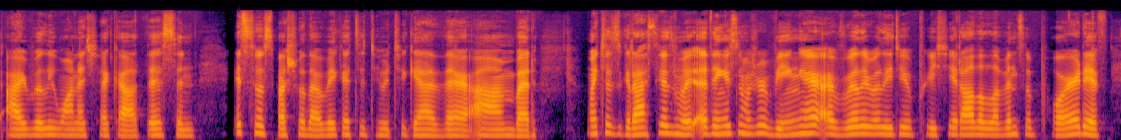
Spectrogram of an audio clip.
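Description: A young Spanish-speaking woman from the United States, born to Mexican parents, reacts to music as a streamer in a bubbly, casual way, moving between English and Spanish. Her voice is lowish and smooth, and the recording is dry. She speaks into a studio mic on a boom arm with headphones on in her home streaming room.

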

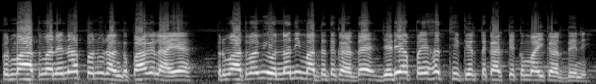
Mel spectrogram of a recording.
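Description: A woman's voice: a little high, fast talker, lightly acted. A performer playing a kind farm wife who comforts her sister-in-law. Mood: agreeable. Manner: warm-hearted, comforting.

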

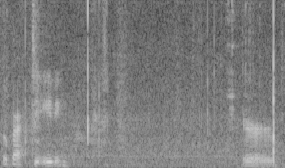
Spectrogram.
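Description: A woman's voice: slow, heavy background noise. A young woman chatting to her pet parrots in sing-song baby talk, some lines half whispered, in a home video. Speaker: parrot owner filming her birds. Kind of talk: casual chat with pet birds. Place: home room with birds. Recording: home video with bird chirps behind.

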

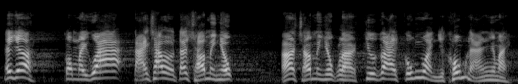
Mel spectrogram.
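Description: A man's voice: very high-pitched, animated, sharp tone, heavily acted. A man playing a meddling neighbor in a stage comedy sketch, brash and teasing. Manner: brash, teasing, rapid scolding. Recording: stage hall with long reverb.

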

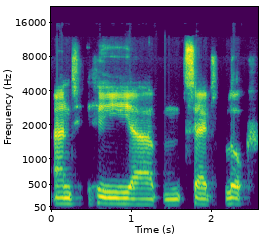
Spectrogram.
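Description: Speaking through a laptop webcam from indoors at home in Greece, this English guest musician in middle age keeps his fairly low voice level, drawing out his words with little pitch movement. The casual interview chat finds him reflective and rambling, often restarting and using fillers.

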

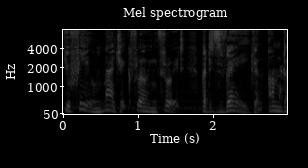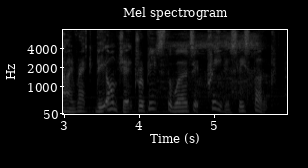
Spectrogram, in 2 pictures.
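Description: A man narrating a fantasy game as a grave, mysterious storyteller, measured and expressive. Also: mid-range voice, a little hiss or hum, natural voice.

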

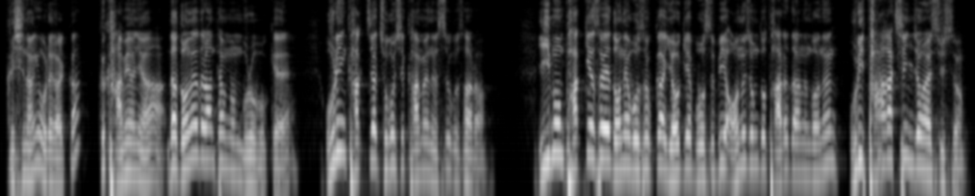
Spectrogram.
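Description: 생기 넘치는 남성 설교자, 높은 목소리. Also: male voice, fairly high pitch, a little fast. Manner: lively casual storytelling, acting out people. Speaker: pastor. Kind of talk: youth sermon with storytelling.

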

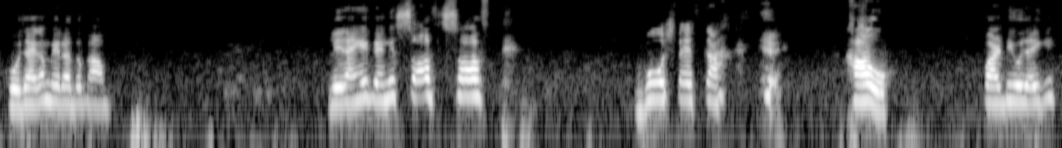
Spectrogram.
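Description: On a forest trail, a young travel vlogger talks chattily and playfully into the phone she holds, exclaiming as she hikes. Her voice is high-pitched, and the rough recording has no room sound.

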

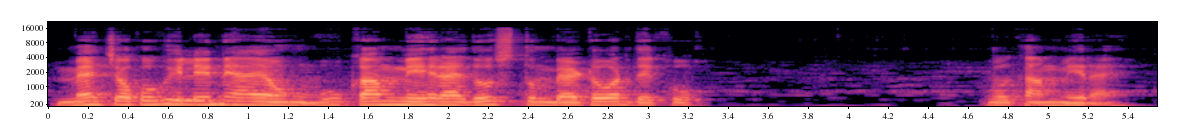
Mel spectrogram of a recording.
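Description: Young man, game streamer, slightly high voice, teasing chat banter, English catchphrases mixed in. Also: steady tone, normal speed. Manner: teasing banter while reading chat aloud; mixes English catchphrases into Hindi. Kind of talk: casual live-stream chat.

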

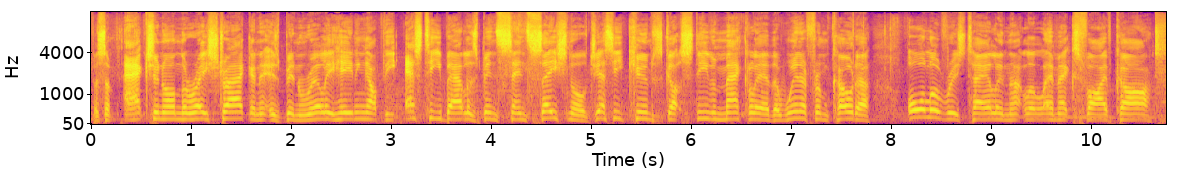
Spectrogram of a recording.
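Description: A man doing excited play-by-play motorsport commentary, calling the action briskly. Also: a little hiss or hum. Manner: brisk, excited calls that rise in pitch at key moments. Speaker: lead race commentator.

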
